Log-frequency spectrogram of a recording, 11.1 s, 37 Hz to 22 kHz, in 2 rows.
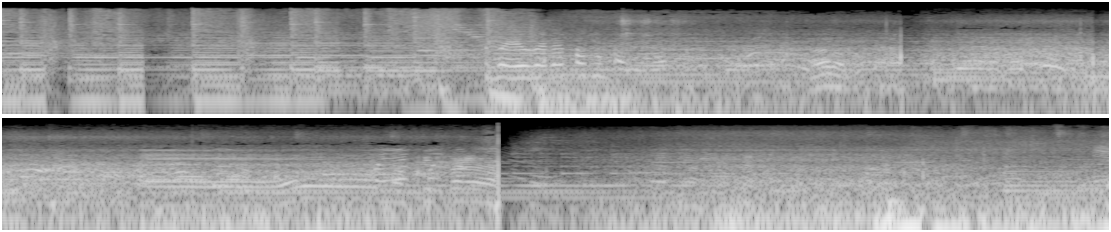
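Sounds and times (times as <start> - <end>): background music: 0.0 - 11.0
people talking: 2.4 - 3.4.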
